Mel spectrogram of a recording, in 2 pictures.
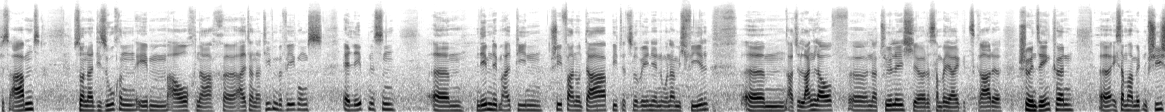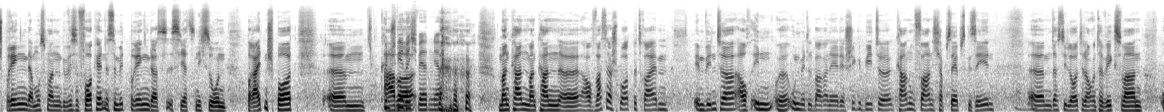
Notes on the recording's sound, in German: Sport und Kultur Travel Talks auf der ITB.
